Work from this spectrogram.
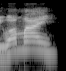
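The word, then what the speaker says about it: وَمَن يَبْتَغِ: Waman yabdagi itu. Waman yabdagi. Waman yabdagi. Ditulisnya waman yabdagi. Kenapa dibacanya jadi wamai? Kenapa? Karena itunya melebur. Melebur, pinter. Bunyi N-nya masuk ke Y.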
